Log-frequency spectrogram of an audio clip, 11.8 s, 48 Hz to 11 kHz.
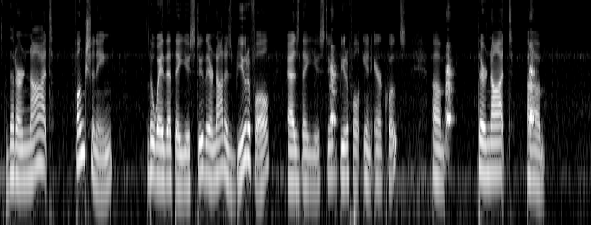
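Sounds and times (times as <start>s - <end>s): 
speech: 0.1s - 11.0s
pet dog barking: 6.6s - 6.8s, 8.9s - 9.1s, 10.6s - 10.9s.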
